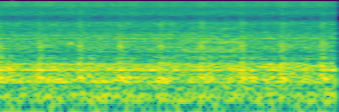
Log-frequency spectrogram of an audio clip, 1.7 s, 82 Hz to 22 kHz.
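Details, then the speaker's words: Chinese 5 kW diesel heater with LCD controller, combustion chamber up to temperature, blowing lots of warm air: steady even roar with a faint quick regular pulse, no sputtering; burning cleanly. "and it is running well i'll show you the exhaust system where i have it all right it's kicking out a lot of warm air it's a lot of air that's coming out of there too"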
